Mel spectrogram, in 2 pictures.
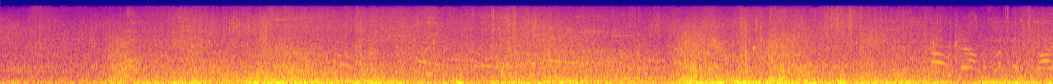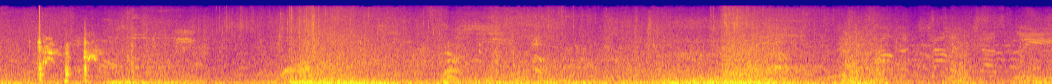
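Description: Heavy magical blasts boom and rumble.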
